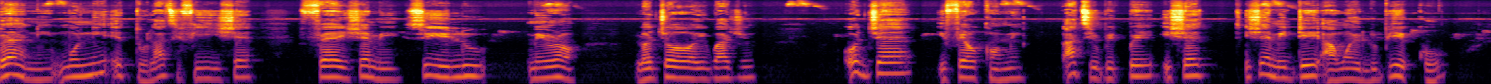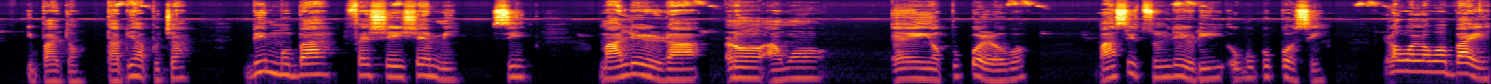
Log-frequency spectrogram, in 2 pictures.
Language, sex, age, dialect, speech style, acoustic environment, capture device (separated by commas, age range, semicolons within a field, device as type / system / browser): Yoruba, male, 18-24, Nigeria - Nigerian Standard, relaxed, silence, mobile / Linux / Chrome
